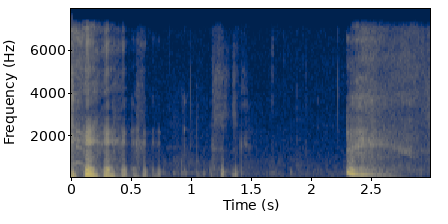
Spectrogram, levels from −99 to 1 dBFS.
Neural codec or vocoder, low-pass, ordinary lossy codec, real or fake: none; 7.2 kHz; none; real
